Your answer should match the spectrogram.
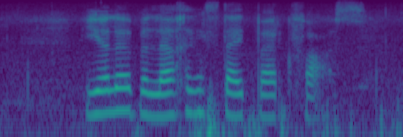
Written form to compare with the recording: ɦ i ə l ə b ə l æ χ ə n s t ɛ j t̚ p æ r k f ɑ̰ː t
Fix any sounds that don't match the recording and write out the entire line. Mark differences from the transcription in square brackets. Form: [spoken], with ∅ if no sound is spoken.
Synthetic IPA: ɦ i ə l ə b ə l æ χ ə [ŋ] s t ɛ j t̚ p æ r k f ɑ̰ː [s]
